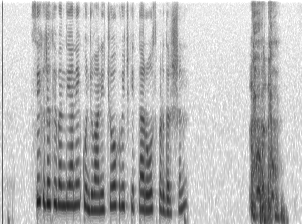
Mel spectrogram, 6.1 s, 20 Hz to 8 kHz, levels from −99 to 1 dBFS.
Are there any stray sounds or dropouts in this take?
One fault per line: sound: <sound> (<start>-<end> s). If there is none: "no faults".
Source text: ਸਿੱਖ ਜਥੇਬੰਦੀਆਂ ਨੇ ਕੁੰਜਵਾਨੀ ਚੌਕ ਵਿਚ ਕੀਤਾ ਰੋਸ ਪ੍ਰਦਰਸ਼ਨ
sound: cough (5.0-5.8 s)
